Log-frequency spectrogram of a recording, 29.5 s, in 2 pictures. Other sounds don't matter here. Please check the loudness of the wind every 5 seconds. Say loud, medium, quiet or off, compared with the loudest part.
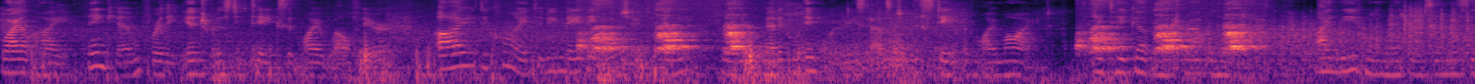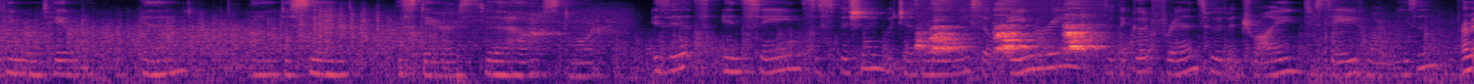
loud, loud, medium, medium, medium, medium.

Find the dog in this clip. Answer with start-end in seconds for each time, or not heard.
5.8-7.5, 10.8-12.7, 23.9-25.9.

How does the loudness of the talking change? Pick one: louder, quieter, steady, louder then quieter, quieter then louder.
steady.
